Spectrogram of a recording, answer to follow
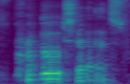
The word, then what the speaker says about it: protest: The producer and the owner co-owner of lab uh had me pronounce protest as a verb as protest which is a noun.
